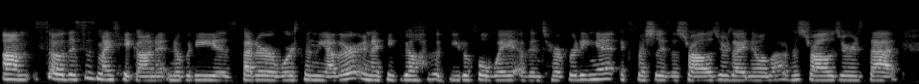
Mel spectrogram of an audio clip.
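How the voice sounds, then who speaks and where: A woman's medium-pitched voice at a very fast pace, monotone and flat, with hardly any pauses and noticeable background noise. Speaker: astrologer. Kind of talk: astrology forecast monologue. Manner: casual, chatty.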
